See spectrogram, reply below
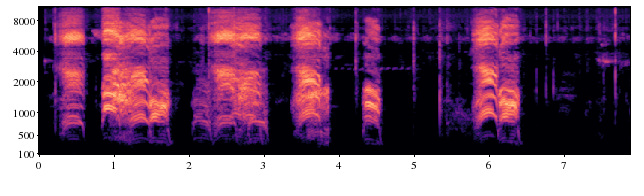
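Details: Angry crows fighting over food: harsh, hoarse caws in bursts of three or four, each lasting about half a second to a second, with short silent gaps between them.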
